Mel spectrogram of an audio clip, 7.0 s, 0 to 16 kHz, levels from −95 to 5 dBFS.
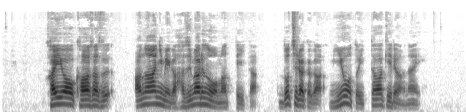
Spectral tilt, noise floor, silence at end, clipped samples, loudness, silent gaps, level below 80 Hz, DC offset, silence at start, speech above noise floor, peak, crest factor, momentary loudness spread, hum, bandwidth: -5 dB/octave; -73 dBFS; 0.7 s; under 0.1%; -20 LUFS; none; -66 dBFS; under 0.1%; 0.7 s; 53 dB; 0 dBFS; 20 dB; 20 LU; none; 11.5 kHz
